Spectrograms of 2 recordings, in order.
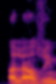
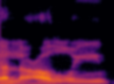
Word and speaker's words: العظیم: ہیں سبحان ربی العظیم، العظیم بھی پڑھ رہے ہوتے ہیں، العظیم بھی پڑھ رہے ہوتے ہیں، یہ تلفظ درست نہیں ہے۔ درست تلفظ یہ ہے سبحان ربی العظیم، سبحان ربی العظیم۔ آگے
